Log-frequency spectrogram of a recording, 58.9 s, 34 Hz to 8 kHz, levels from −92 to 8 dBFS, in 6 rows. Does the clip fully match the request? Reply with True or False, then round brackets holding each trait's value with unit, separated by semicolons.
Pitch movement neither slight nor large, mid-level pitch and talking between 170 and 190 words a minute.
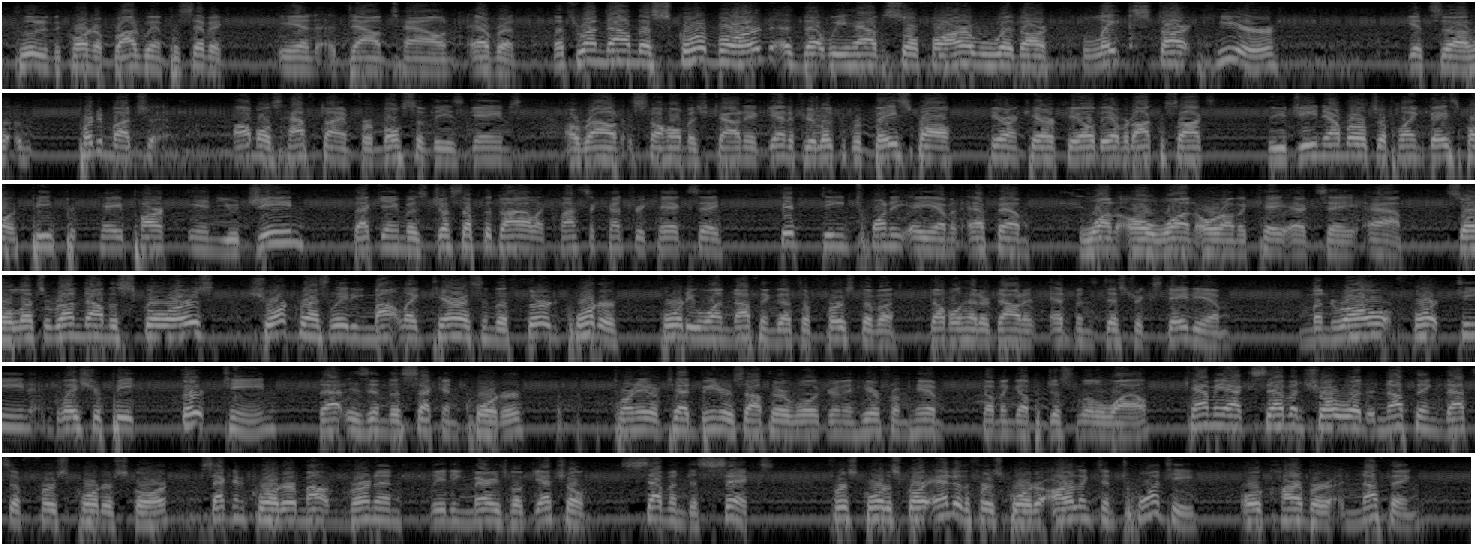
True (3.8 semitones; 150 Hz; 175 wpm)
